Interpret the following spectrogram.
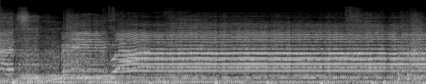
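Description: Gospel worship music with singing. From about a second in, one long chord is held steady.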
